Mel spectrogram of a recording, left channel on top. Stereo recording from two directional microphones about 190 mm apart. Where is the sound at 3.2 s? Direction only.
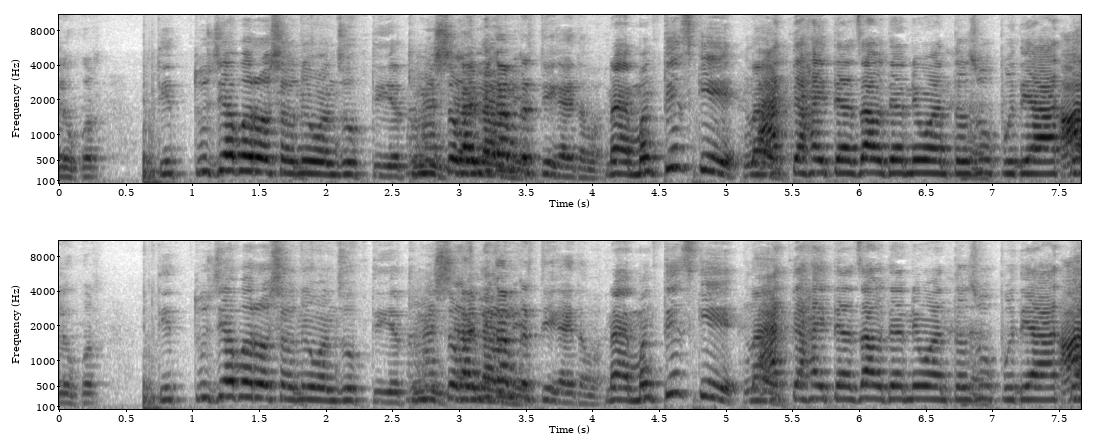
Centre (ahead or behind).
